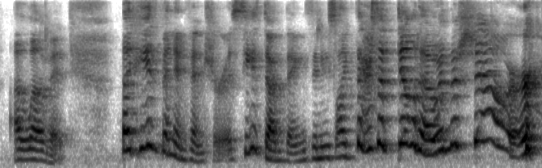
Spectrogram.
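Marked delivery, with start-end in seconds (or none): 3.5-5.4 very high, loud, giggling delivery. Retelling what he said, imitating someone giggling. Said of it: "giggling about these things".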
